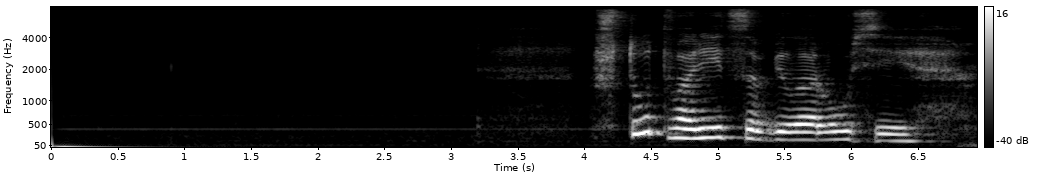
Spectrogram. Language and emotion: Russian, sad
